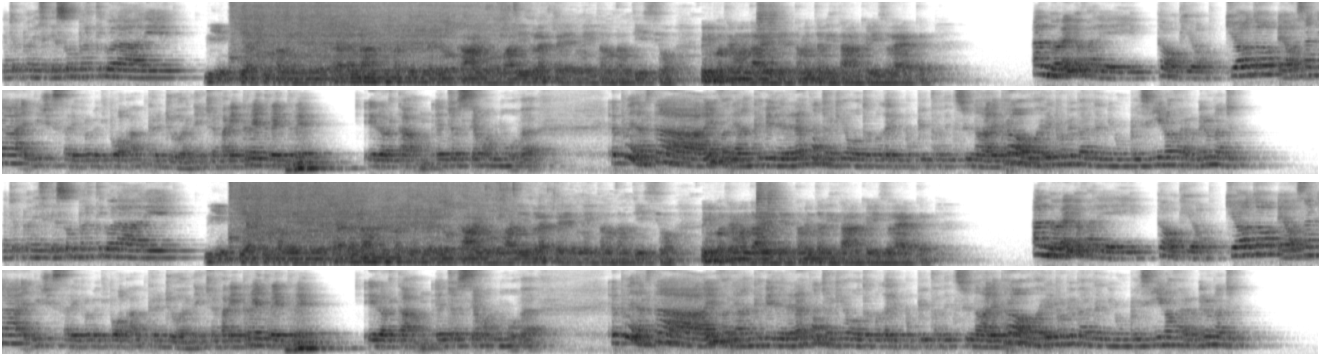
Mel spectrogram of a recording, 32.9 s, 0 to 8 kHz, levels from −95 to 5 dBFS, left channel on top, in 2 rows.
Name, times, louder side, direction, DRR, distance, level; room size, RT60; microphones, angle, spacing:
voice 1, 0.0-2.1 12.9-14.2 14.4-20.3 21.0-31.8, equal, ahead, -10 dB, 0.9 m, -21 dB
voice 2, 2.5-11.6 20.0-20.2, equal, 40° left, -6 dB, 0.6 m, -19 dB
sound 1, 2.8-7.0 7.3-7.4 7.7-7.8 9.4-9.8, right 2 dB, 35° right, 0.4 m, -27 dB
2.2 x 2.1 x 3.7 m, 0.83 s
head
